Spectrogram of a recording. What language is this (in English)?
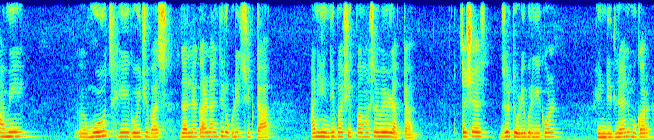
Konkani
